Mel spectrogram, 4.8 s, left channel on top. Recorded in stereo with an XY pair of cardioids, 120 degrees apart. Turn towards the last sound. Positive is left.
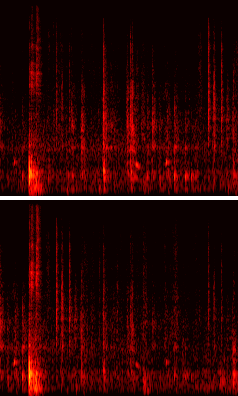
turn(degrees=-40)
